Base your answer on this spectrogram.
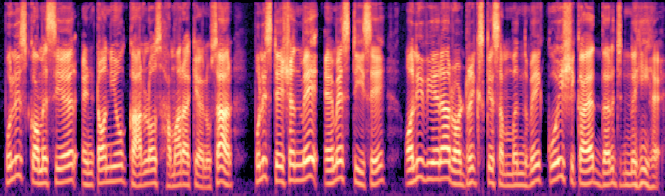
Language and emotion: Hindi, neutral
